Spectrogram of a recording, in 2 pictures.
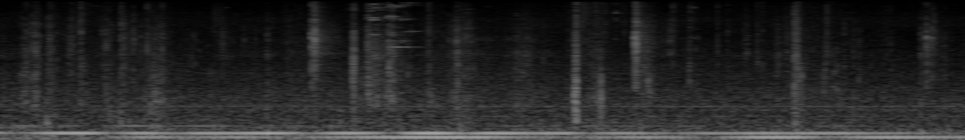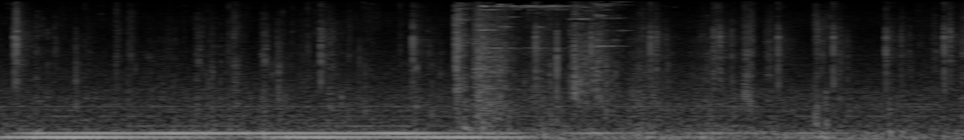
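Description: Footsteps tread slowly across a hard, gritty floor.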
